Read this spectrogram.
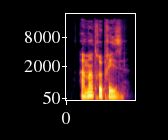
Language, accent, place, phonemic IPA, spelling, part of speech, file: French, France, Lyon, /a mɛ̃t ʁə.pʁiz/, à maintes reprises, adverb, LL-Q150 (fra)-à maintes reprises.wav
- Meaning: repeatedly, time and again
